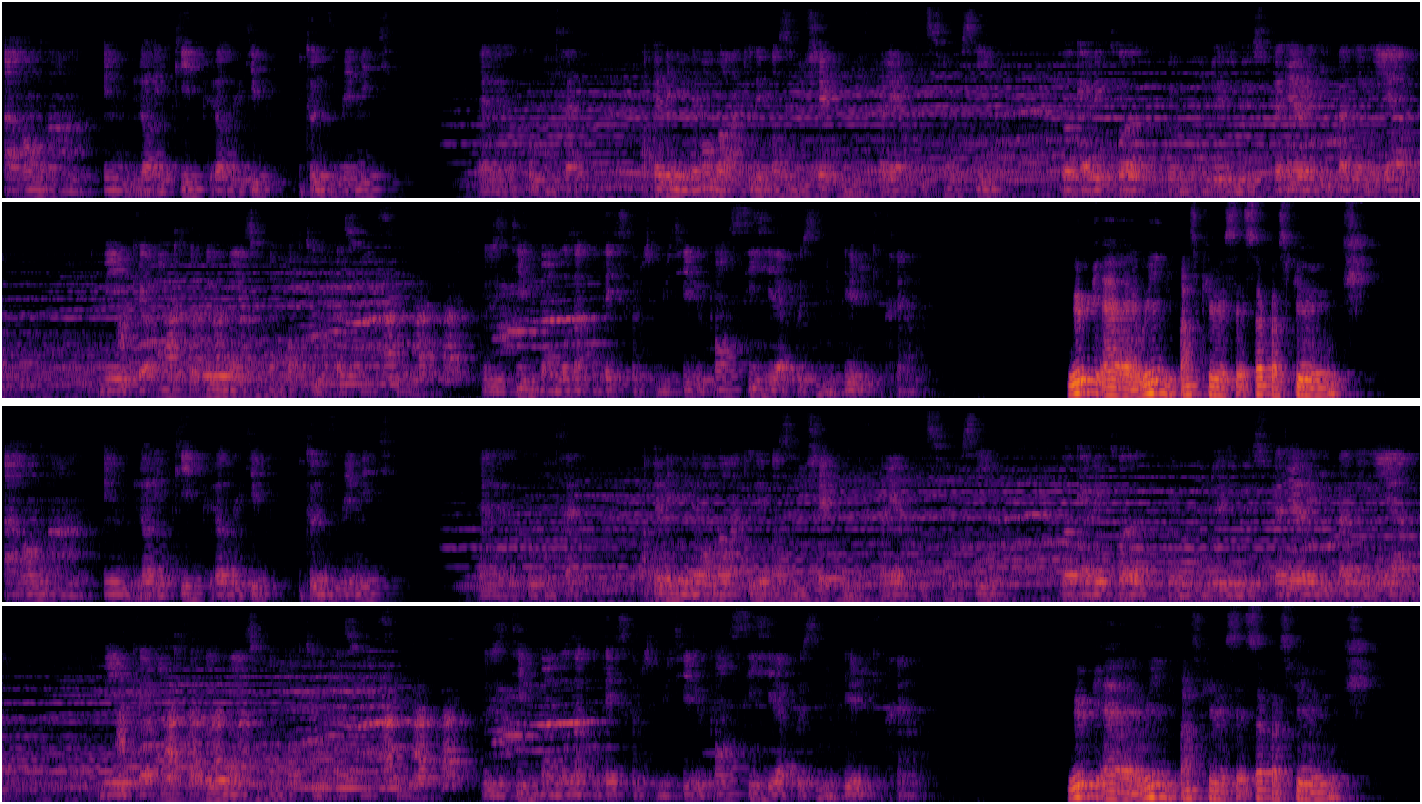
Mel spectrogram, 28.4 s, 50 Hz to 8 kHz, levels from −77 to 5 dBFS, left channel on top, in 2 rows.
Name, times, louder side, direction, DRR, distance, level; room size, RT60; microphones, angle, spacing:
voice 1, 0.0-2.6 3.0-3.9 4.7-5.8 6.4-10.0 10.6-14.2 15.1-18.5 19.0-23.3, equal, 10° left, -2 dB, 1.5 m, -41 dB
sound 1, 4.4-18.1, equal, 35° right, 1.8 m, -45 dB
Meow, 9.7-12.3 12.6-14.3 15.1-16.7 17.0-18.5 18.8-20.1, right 2 dB, 80° right, 1.9 m, -47 dB
sound 2, 10.1-10.2 10.5-10.6 12.8-12.9 14.7-14.8 15.3-17.0 17.9-19.9 20.2-20.4 21.1-23.4, right 3 dB, 50° right, 0.7 m, -45 dB
voice 2, 24.8-27.8, left 5 dB, 40° left, 6 dB, 0.3 m, -29 dB
6.9 x 4.8 x 3.5 m, 0.75 s
head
